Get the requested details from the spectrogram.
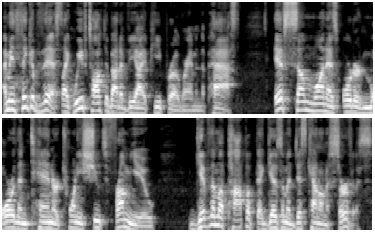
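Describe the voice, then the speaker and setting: A man's voice with vocal fry and very wide pitch swings, at a moderate pace, on a very clean recording with a silent background. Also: medium pitch for a man. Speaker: software company founder and podcast co-host. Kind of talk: casual chat. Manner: loud.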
